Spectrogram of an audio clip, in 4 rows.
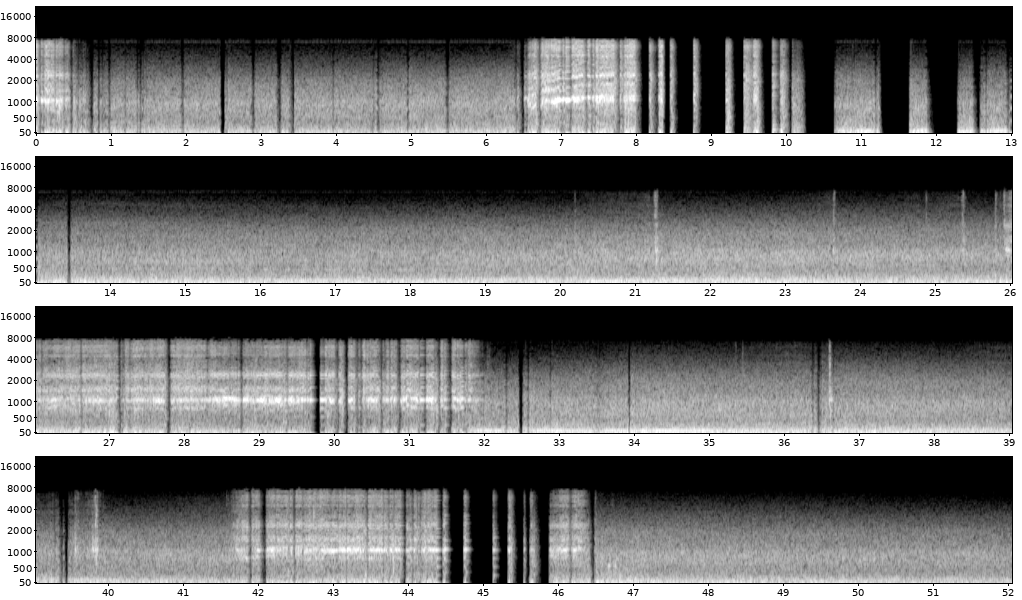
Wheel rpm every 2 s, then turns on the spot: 20, 0, 0, 100, 120, 0, 0, 0, 0, 0, 0, 0, 0, 50, 70, 60, 0, 0, 0, 0, 0, 60, 60, 10, 0, 0.
none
